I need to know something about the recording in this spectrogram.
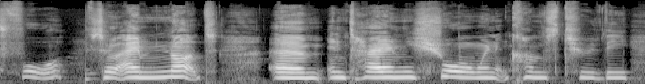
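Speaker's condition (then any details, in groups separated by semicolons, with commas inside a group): Cerebral palsy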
